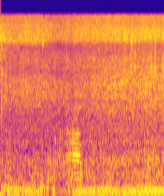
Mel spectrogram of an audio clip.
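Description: Pontoon boat's outboard motor running steadily under way, a low even hum.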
